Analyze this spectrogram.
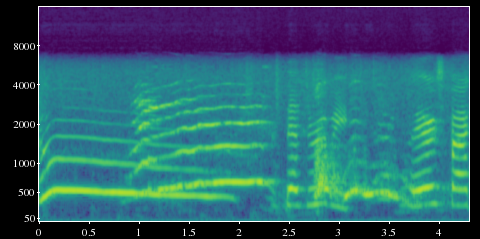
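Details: Several pet Siberian Huskies howling in greeting, prompted one by one by an owner; two overlapping long, steady harmonic howls, one sliding slightly upward, then wavering, broken yodel-like notes.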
